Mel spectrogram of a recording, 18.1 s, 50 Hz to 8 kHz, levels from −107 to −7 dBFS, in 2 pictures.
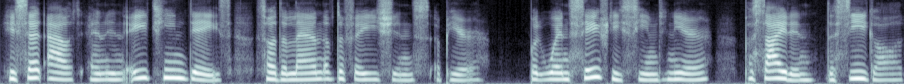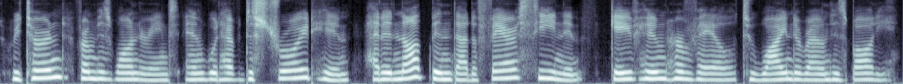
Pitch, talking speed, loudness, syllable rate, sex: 230 Hz, 165 wpm, -17 LUFS, 4.0 syllables/s, female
